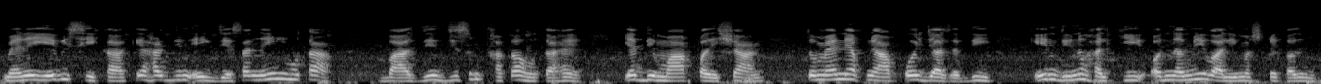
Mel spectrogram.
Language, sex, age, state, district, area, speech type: Urdu, female, 60+, Delhi, North East Delhi, urban, spontaneous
